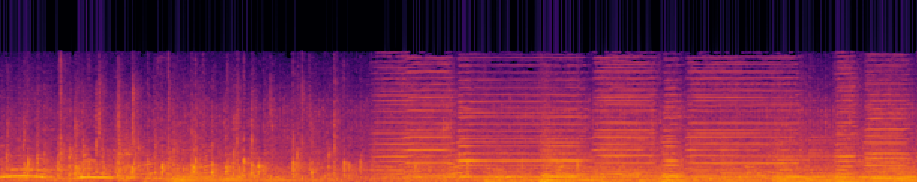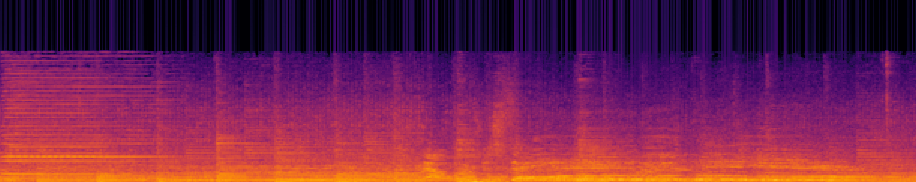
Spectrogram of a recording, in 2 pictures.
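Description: A small live folk group playing the instrumental introduction of a new song, with acoustic guitar under a held, reedy melody line. A group of singers comes in near the end.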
